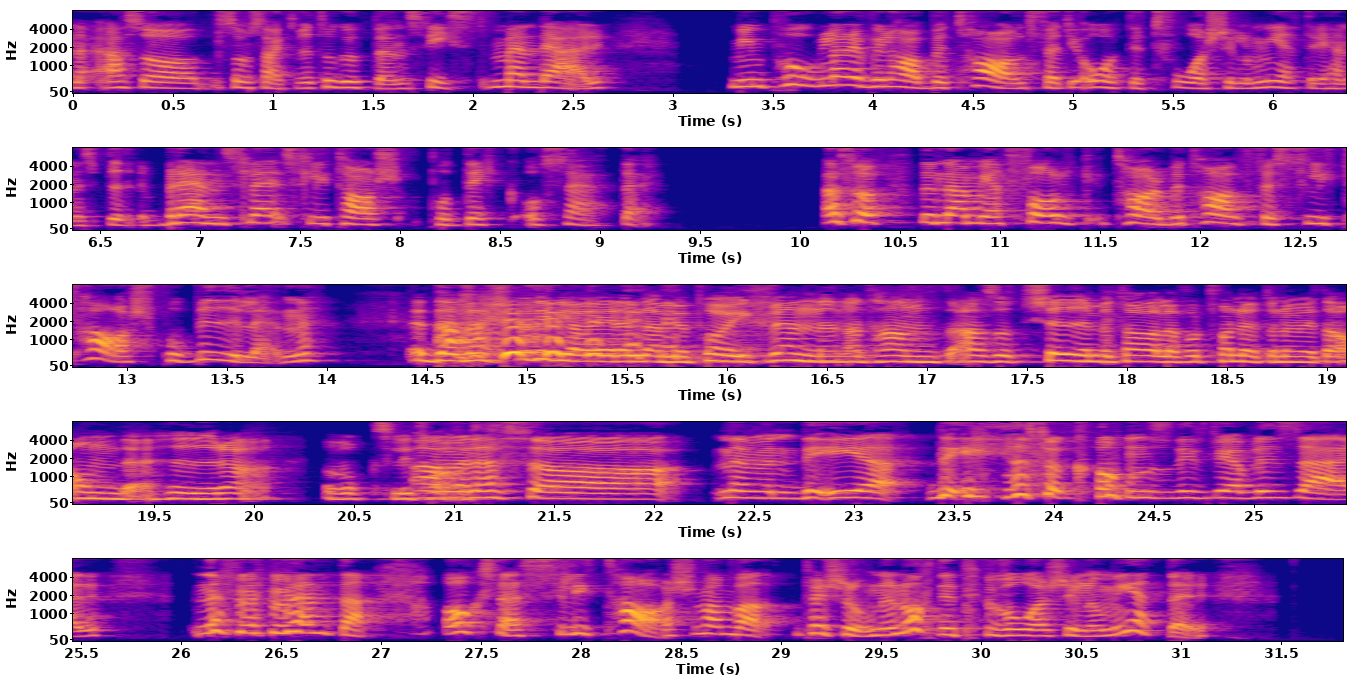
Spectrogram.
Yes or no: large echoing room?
no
